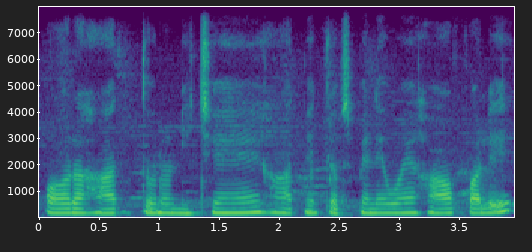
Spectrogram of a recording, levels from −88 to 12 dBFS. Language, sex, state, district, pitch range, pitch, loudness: Hindi, female, Uttar Pradesh, Lalitpur, 175-190 Hz, 185 Hz, -17 LUFS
